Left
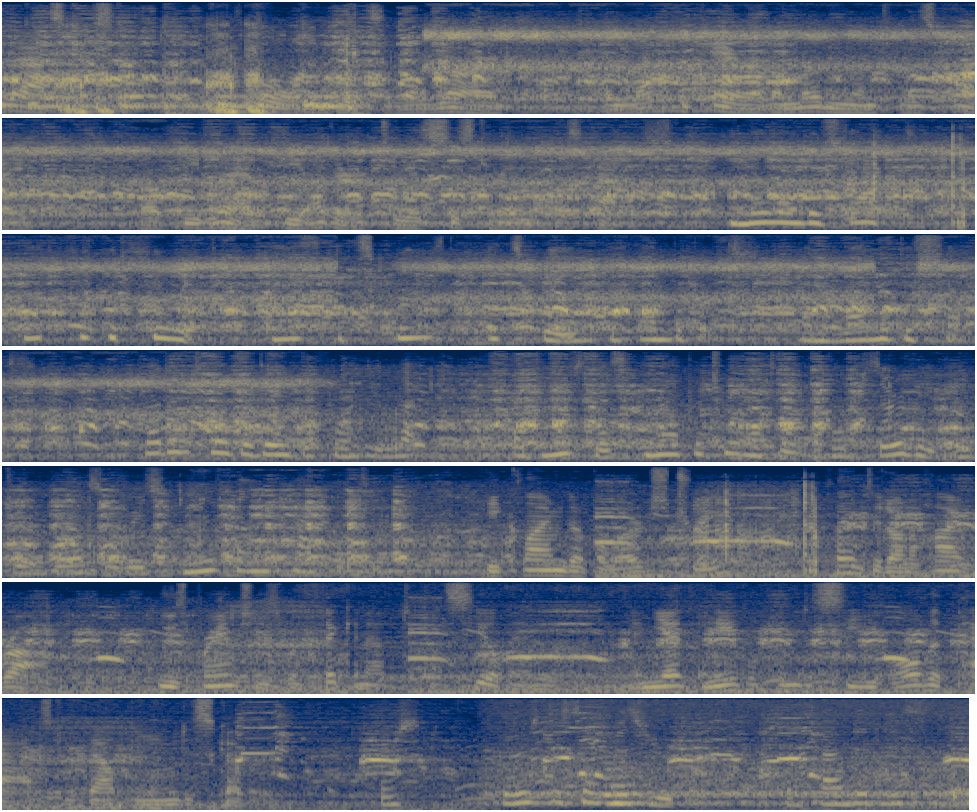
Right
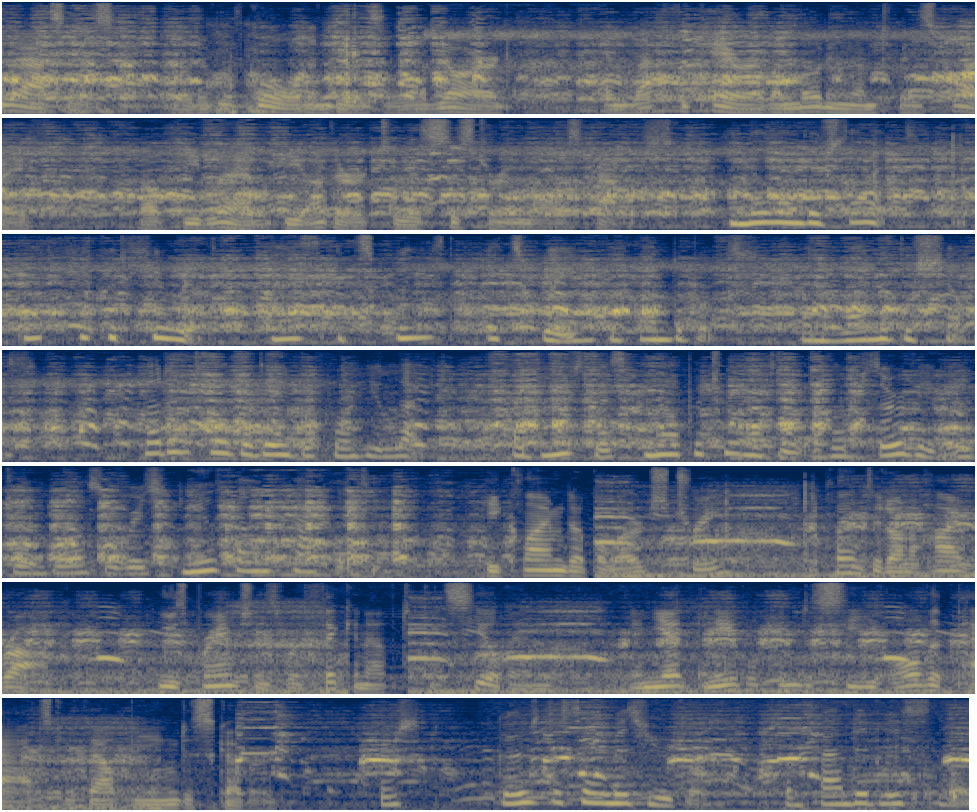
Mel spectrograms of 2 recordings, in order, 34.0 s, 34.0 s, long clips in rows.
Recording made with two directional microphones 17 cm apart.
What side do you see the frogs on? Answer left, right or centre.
left.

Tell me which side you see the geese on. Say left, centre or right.
right.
